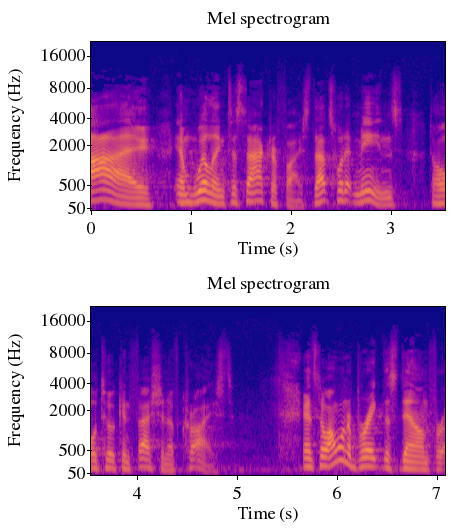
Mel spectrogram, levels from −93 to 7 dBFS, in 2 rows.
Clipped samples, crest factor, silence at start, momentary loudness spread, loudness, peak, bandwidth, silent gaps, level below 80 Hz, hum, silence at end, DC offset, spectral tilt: under 0.1%; 22 dB; 0 s; 11 LU; -26 LUFS; -4 dBFS; 14 kHz; none; -66 dBFS; none; 0 s; under 0.1%; -5.5 dB/octave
